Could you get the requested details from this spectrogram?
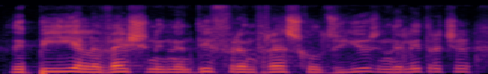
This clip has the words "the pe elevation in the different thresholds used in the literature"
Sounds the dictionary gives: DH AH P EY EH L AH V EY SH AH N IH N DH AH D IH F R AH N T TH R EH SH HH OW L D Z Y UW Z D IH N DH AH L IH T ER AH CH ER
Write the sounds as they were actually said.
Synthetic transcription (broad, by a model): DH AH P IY EH L AH V EY SH AH N IH N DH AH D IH F R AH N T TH R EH S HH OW L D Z Y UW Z IH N DH AH L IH T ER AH CH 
